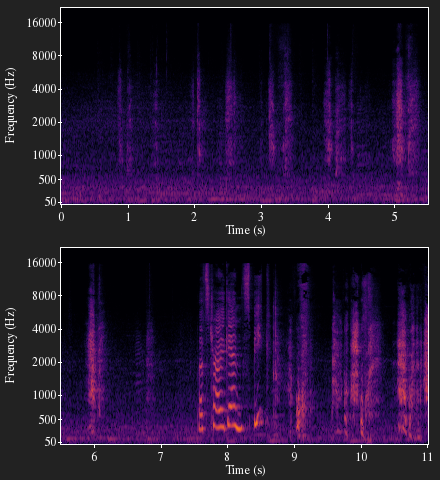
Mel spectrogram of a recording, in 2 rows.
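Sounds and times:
dog huffing and barking: 0.8 - 7.0, 8.9 - 11.0.

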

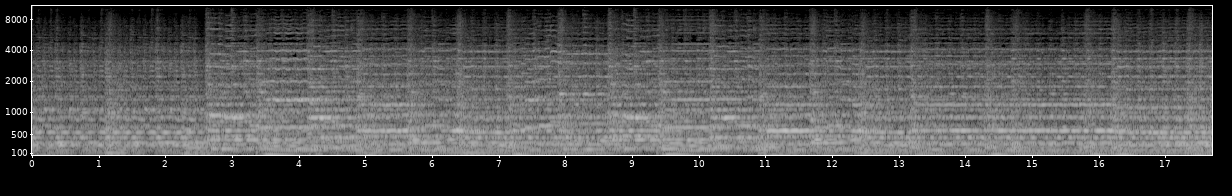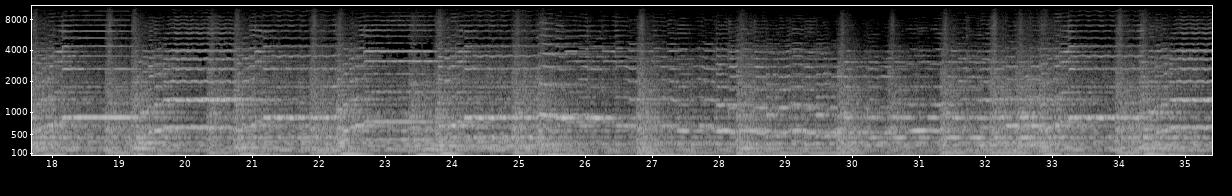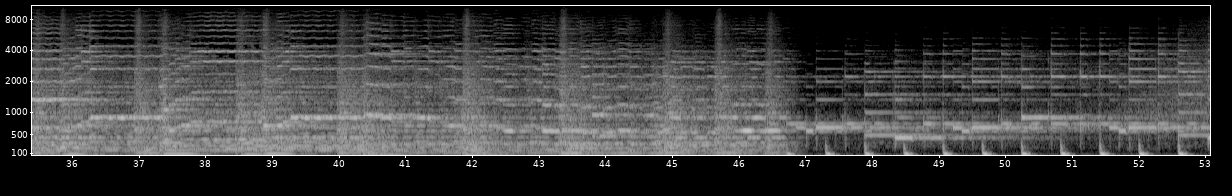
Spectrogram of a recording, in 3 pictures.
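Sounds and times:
violin and strings music: 0.0 - 53.0
slow beat: 46.5 - 53.0.

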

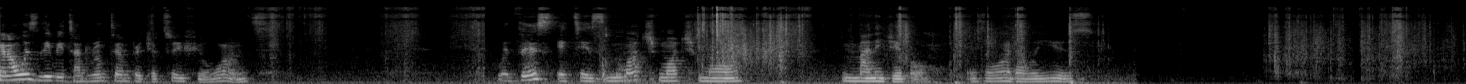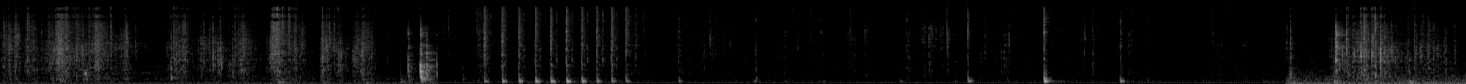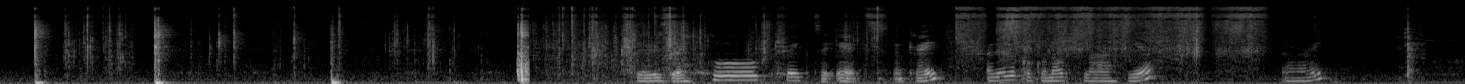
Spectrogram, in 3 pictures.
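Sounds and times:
parchment paper crinkling: 6.3 - 11.2, 12.5 - 38.2.

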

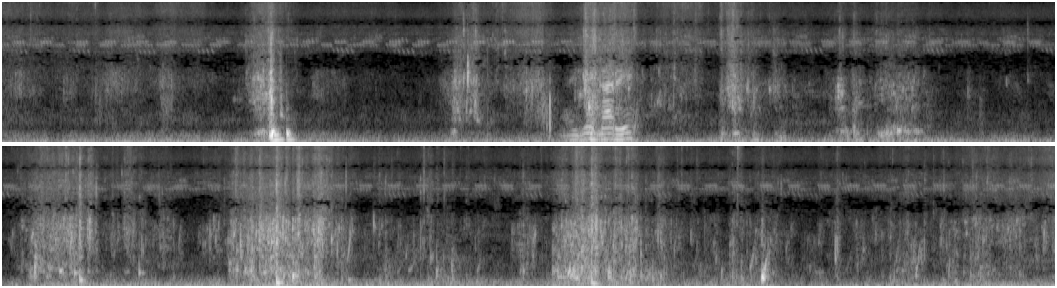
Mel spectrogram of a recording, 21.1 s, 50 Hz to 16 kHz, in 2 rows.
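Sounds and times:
water splashing in a bucket: 2.4 - 3.1, 4.4 - 9.3, 10.6 - 21.0.

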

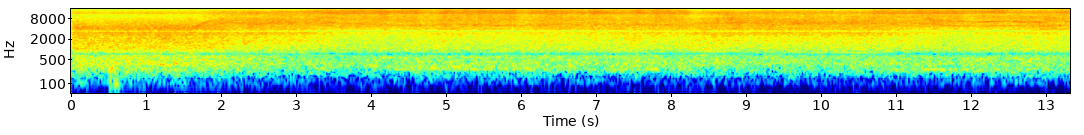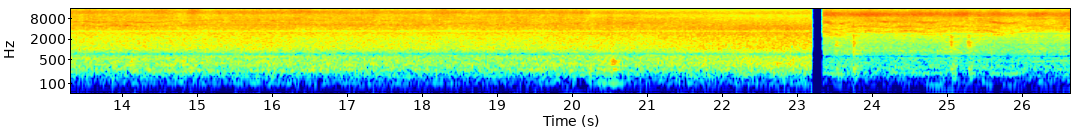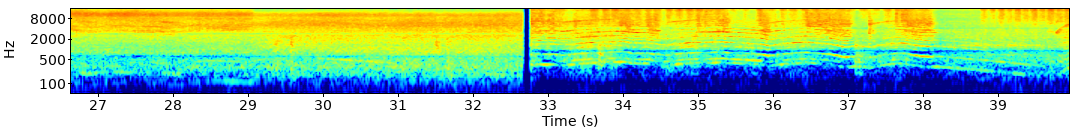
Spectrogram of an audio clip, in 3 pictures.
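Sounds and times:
sandpaper rubbing on wood: 33.1 - 39.9.

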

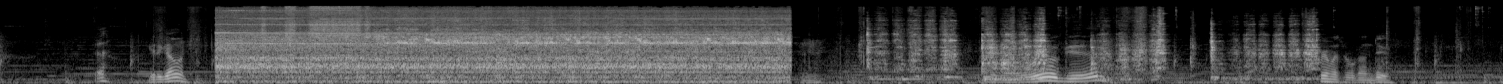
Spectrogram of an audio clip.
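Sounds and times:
band saw cutting steel: 2.2 - 8.0, 8.6 - 13.4
file rasping on steel: 2.2 - 8.0, 8.6 - 13.4.

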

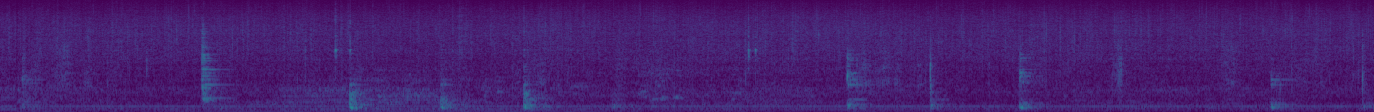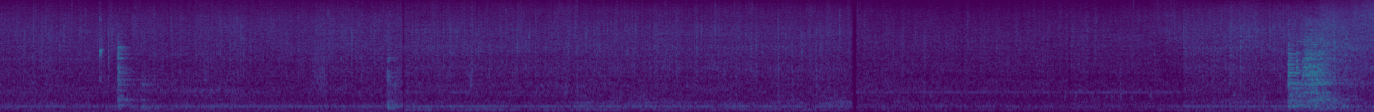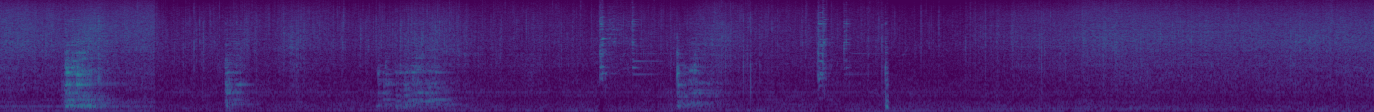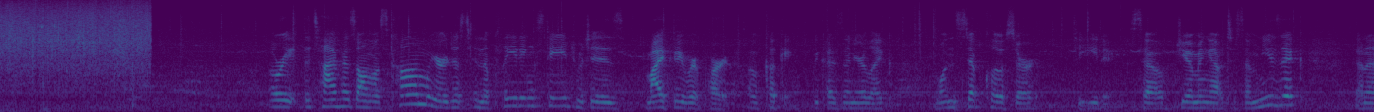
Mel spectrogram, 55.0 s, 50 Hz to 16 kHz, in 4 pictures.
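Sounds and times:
food sizzling on griddle: 0.0 - 42.8
metal spatulas scraping griddle: 3.1 - 5.6, 26.6 - 27.4, 28.1 - 28.7, 31.2 - 32.2, 33.5 - 34.9, 35.7 - 36.4.

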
